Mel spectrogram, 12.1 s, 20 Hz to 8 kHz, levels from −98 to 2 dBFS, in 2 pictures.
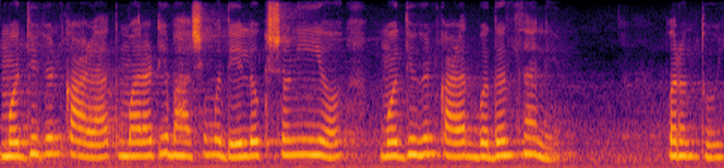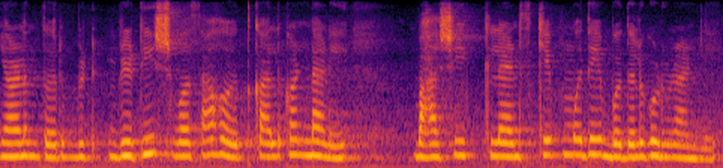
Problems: none marked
